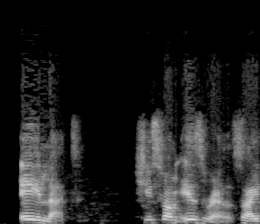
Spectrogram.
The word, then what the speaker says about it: Eilat: She travels back, together we travel back in time to her humble childhood in, how do you pronounce that? E-I-L-A-T? Eilat. Eilat.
